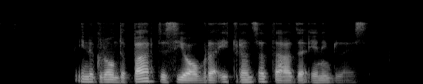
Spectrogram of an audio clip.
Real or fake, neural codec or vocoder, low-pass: fake; codec, 16 kHz, 0.9 kbps, LongCat-Audio-Codec; 7.2 kHz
